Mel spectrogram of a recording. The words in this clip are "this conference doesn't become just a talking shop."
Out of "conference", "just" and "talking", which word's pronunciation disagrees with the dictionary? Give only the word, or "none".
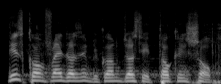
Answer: conference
